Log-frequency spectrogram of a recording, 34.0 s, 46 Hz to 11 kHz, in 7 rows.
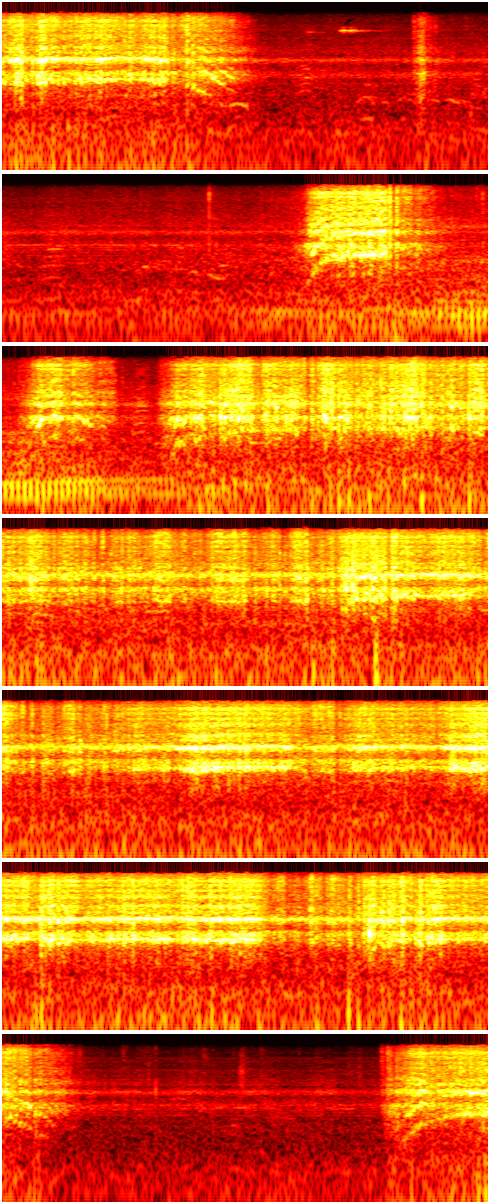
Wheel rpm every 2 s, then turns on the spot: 220, 30, 0, 10, 70, 60, 190, 220, 210, 220, 220, 230, 230, 220, 170, 0, 60.
none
